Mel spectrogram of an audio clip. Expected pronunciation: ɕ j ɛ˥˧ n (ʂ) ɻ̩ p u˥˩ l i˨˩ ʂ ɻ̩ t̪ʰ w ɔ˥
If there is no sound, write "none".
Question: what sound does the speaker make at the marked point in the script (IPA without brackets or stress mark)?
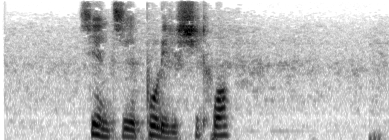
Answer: ʈ͡ʂ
